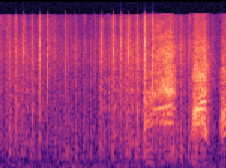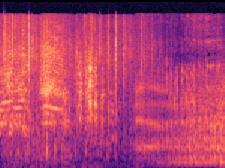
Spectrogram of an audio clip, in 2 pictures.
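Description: Cartoon seal voices honking and squawking, preceded by a quick run of clicks. About five seconds in, a drawn-out pitched sound with a low hum beneath it swells up.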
